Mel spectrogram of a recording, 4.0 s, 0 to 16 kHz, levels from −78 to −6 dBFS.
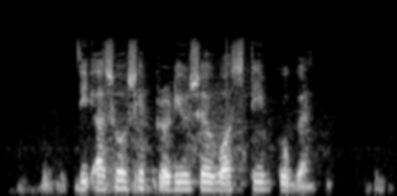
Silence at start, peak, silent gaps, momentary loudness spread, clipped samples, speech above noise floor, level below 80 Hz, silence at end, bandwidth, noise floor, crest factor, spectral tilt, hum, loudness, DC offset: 0.4 s; -2 dBFS; none; 18 LU; under 0.1%; 30 dB; -56 dBFS; 0.15 s; 7.8 kHz; -47 dBFS; 18 dB; -5.5 dB/octave; none; -18 LUFS; under 0.1%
